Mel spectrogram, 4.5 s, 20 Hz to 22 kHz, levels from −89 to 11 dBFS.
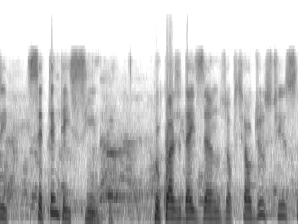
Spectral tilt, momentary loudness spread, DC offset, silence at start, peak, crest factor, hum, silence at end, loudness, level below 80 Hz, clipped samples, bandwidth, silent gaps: -6 dB/octave; 12 LU; under 0.1%; 0 s; 0 dBFS; 16 dB; none; 0 s; -17 LUFS; -50 dBFS; under 0.1%; 9.2 kHz; none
